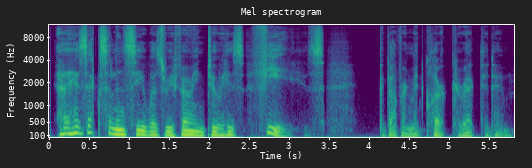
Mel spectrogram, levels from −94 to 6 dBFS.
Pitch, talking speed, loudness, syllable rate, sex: 110 Hz, 125 wpm, -18 LUFS, 4.4 syllables/s, male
